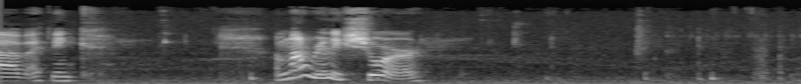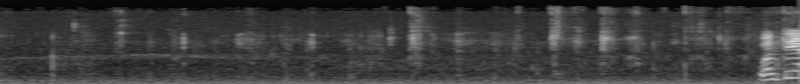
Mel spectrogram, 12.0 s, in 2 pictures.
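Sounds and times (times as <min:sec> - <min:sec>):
person chewing noodles: 0:03.6 - 0:11.7.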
